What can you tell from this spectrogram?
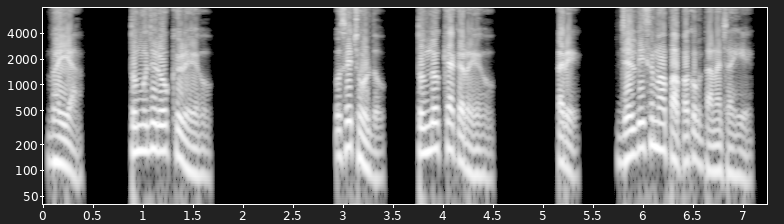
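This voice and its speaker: A man's voice: mid-range voice, big pitch swings, moderate pace, pauses often, a little mellow, no room sound, clean studio sound. A man narrating a dubbed drama recap and reading every part himself in one voice. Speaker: dubbing narrator. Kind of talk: Hindi drama recap dubbing.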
